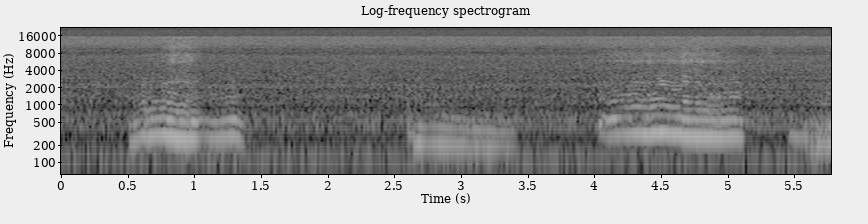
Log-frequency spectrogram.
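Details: Domestic cat snoring in its sleep, one of several rescued cats piled together indoors; four drawn-out whistling snores, each about a second long, wavering then sliding downward, with a constant low hum underneath.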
